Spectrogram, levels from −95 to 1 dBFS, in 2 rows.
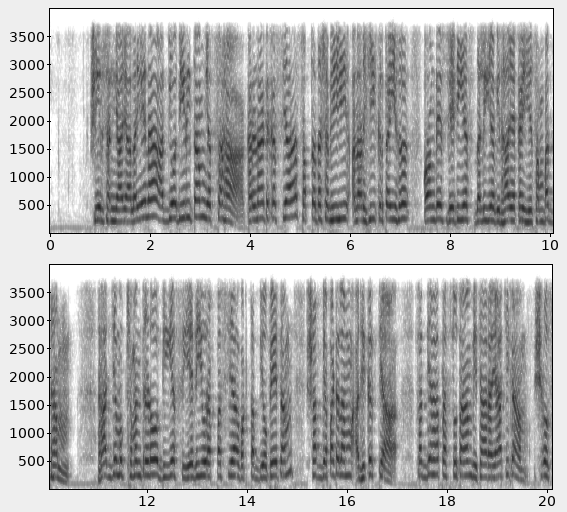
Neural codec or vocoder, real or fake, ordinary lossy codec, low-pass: codec, 44.1 kHz, 7.8 kbps, Pupu-Codec; fake; none; 3.6 kHz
